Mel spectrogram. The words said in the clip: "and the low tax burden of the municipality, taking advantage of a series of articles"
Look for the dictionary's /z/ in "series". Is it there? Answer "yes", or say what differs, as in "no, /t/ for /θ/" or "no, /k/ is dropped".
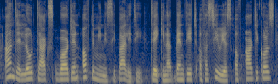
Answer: no, /s/ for /z/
